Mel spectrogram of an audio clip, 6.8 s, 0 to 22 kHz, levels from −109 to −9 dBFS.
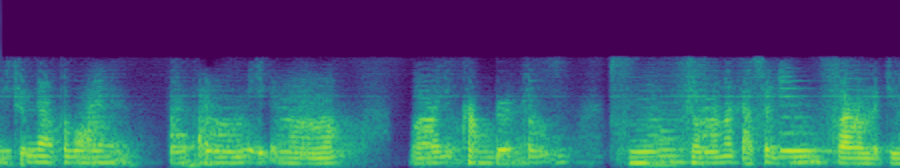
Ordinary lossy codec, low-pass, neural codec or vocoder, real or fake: none; 5.4 kHz; codec, 44.1 kHz, 0.9 kbps, DAC; fake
